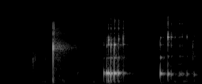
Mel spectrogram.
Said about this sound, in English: Oh, like my burping? Yeah, it's my mating call. I just burp myself.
